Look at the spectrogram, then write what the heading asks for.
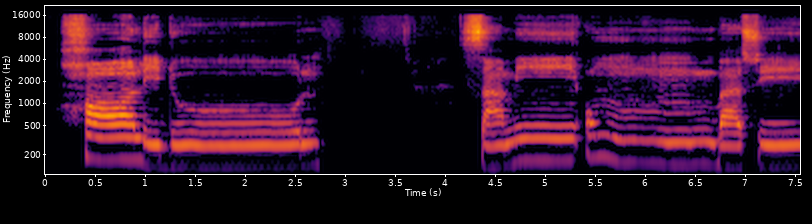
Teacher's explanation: dibaca panjang 6 harokat boleh, dibaca 4 harokat boleh, dibaca 2 harokat juga boleh. Ini namanya mat arid lis sukun.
